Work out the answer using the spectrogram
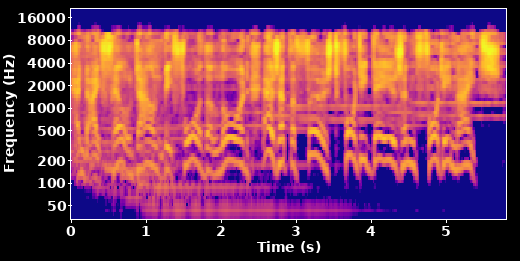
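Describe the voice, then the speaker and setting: Moses, a slow, solemn prophet. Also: male voice, high voice, a little mellow, full character voice. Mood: grave, intense. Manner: solemn, declamatory, archaic diction. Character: Moses, solemn male prophet addressing his people. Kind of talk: dramatized scripture reading. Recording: music behind the voice. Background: background music.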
